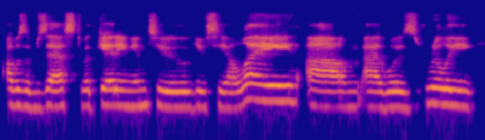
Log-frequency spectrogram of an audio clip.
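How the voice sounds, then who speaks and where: A woman's voice: mid-range voice, little pitch movement, a little slow. Woman telling her story. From Russia. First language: Russian. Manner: candid, reflective storytelling. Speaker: employment lawyer, guest. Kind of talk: casual interview chat.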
